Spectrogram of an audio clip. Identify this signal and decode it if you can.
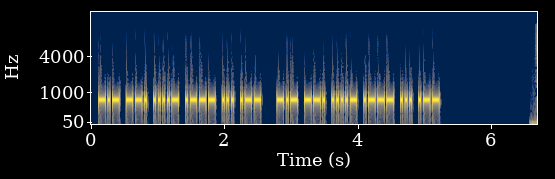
Morse code, heard as a keyed tone, about 37 wpm, 700 Hz. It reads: KG4JSW KG4JSW
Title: SOTA QSO Practice 35wpm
